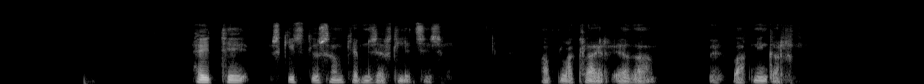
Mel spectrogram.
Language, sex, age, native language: Icelandic, male, 50-59, Icelandic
